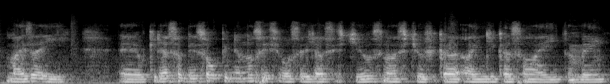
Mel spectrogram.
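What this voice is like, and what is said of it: São Paulo Brazilian Portuguese accent. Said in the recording (Portuguese): “Com sotaque paulista, porque eu sou paulista.”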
